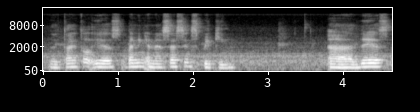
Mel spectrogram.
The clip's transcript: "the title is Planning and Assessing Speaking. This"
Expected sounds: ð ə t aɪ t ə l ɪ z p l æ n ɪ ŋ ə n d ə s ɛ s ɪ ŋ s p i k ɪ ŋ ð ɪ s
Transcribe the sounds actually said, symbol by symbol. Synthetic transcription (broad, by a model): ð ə t aɪ t ə l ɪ s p ɛ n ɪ ŋ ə n ə s ɛ s ɪ ŋ s p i k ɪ ŋ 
